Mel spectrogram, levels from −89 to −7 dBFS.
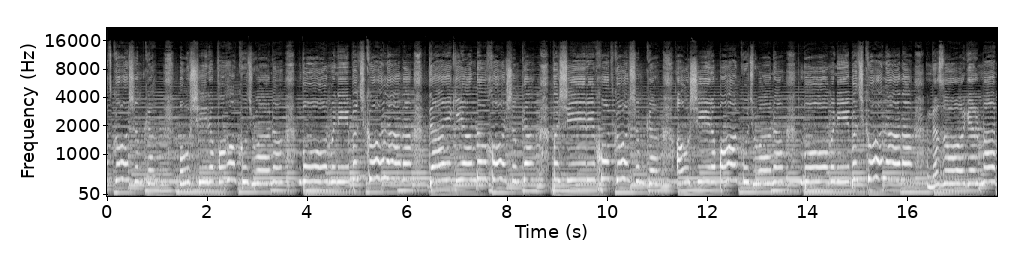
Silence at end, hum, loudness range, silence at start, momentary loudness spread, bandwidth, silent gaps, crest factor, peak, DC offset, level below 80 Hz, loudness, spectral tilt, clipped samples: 0 s; none; 1 LU; 0 s; 4 LU; 15 kHz; none; 14 dB; -2 dBFS; under 0.1%; -42 dBFS; -15 LUFS; -4.5 dB/octave; under 0.1%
